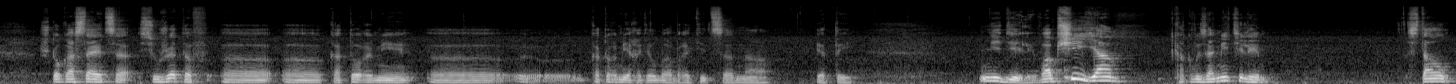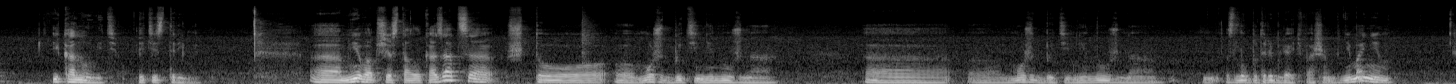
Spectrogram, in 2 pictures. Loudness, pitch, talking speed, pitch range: -20 LUFS, 95 Hz, 80 wpm, 85-110 Hz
